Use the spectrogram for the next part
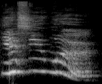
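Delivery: very high, loud insisting; insistent girl. Acted. Molly insists to Peter, high and loud. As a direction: insist like a bossy sister. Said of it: "said Molly".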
